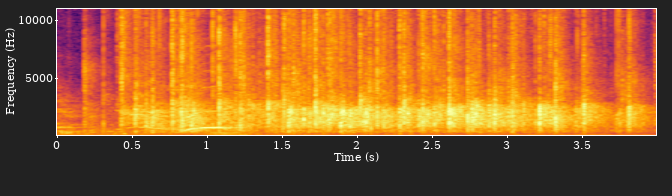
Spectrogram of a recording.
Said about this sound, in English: You give, you clap again.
